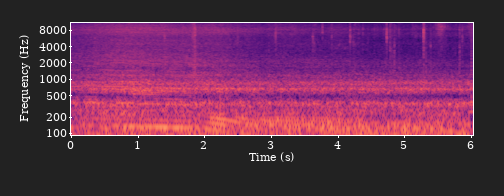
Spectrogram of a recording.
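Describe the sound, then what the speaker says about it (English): Ford XR8 with an automatic transmission cruises in top gear, its engine a loud, continuous low rumble with road noise throughout, with no talking. "Now we're cruising along, and we're in top gear, and I'm just gonna floor it."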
